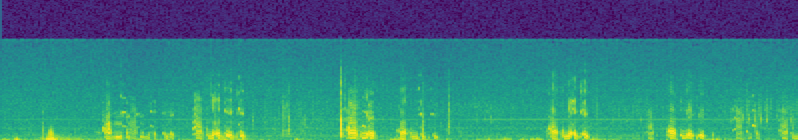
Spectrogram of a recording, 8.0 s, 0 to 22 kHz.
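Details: Territorial sharp-tailed grouse in Theodore Roosevelt National Park, North Unit, 10 June 2017; repeated bursts of chattering, cackling clucks, some rough and gobbling, arriving in clusters every second or so with brief pauses.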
